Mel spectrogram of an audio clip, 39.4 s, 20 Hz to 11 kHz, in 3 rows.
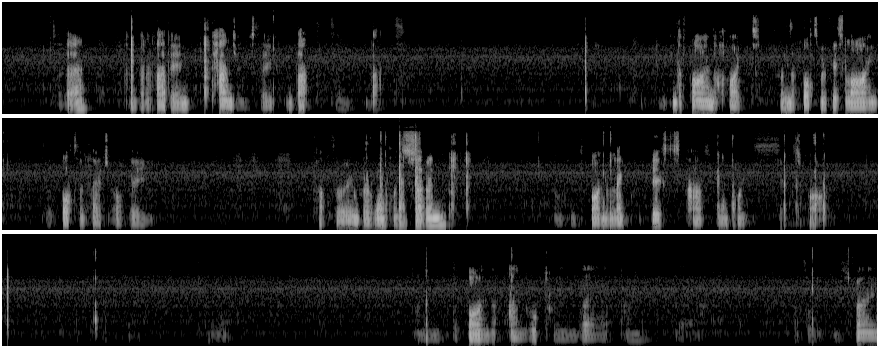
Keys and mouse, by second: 0.7 click, 3.0 click, 4.1 click, 10.2 d, 11.3 click, 13.2 click, 16.4 click, 18.7 KP_1, 18.9 KP_Decimal, 19.2 KP_7, 19.4 KP_Enter, 21.2 click, 22.2 click, 23.9 KP_1, 25.4 KP_Enter, 28.3 Escape, 32.7 d, 33.9 click, 35.7 click, 37.1 click, 38.4 click.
